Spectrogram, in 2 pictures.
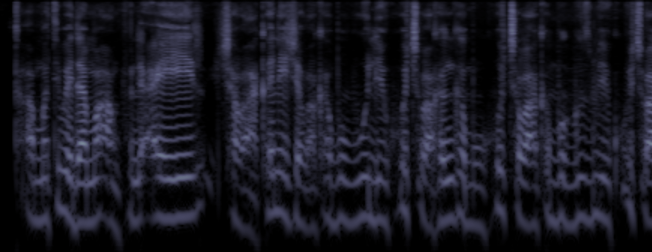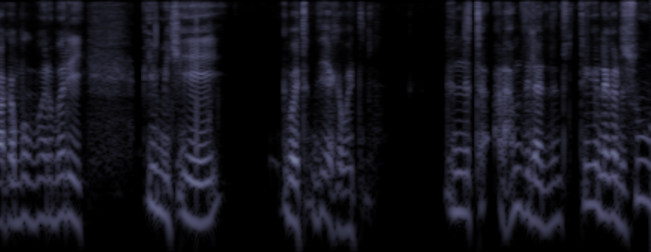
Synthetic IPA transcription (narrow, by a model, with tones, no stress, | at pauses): to˨a˨mːa˦ti˦ba˨da˦ma˦a˨ŋ˨ku˦ni˦a˦ji˦ɾʃa˨wa˨ka˦ni˦ʃ̬a˨wa˨ka˦ba˦bo˦le˨ko˦t͡ʃa˨wa˨ka˦ŋɡa˨mu˨ko˦t͡ʃa˨wa˨ka˦ba˨ɡu˦ze˨ko˦t͡ʃa˨wa˨ka˦ba˦˨˦a˦ɾba˦ɾi˦˨ | bi˦mi˨ke˦ | ɡi˦ba˨ti˦mdi˦a˨ka˨ba˨ti˦ | da˦na˦ta˨a˨lha˦mdu˨la˨˦˨ti˦ɡi˦n˦ka˨du˨su˦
